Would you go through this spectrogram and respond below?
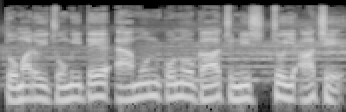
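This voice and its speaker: Man acting a slow, pompous village sage. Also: medium pitch, little pitch movement, lightly acted. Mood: knowing. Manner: deliberate, lecturing. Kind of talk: Bengali children's cartoon dubbing. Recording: faint music behind the voice.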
